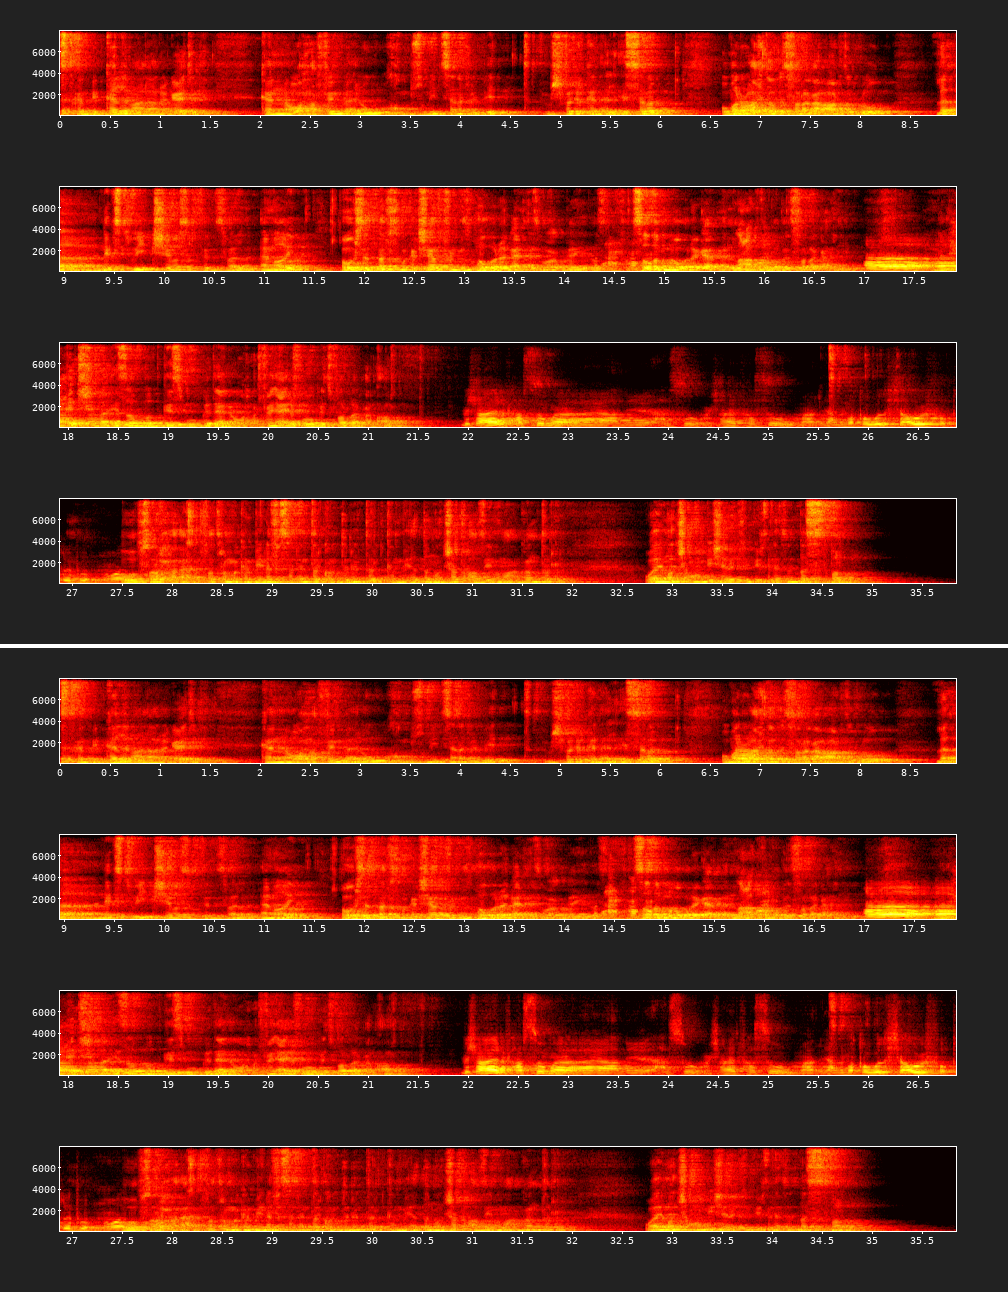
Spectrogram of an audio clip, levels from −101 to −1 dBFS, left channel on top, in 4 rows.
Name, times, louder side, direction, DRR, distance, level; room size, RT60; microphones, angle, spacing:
voice 1, 0.0-4.4 4.8-8.3 8.8-11.4 11.8-16.9 17.7-21.3 26.9-27.2 27.5-32.5 32.7-34.7, left 2 dB, 90° left, 2 dB, 7.8 m, -32 dB
voice 2, 14.4-15.1 15.9-16.1 17.0-18.3 21.9-28.0, right 2 dB, 75° right, 7 dB, 2.7 m, -30 dB
28.5 x 13.0 x 8.2 m, 1.0 s
head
